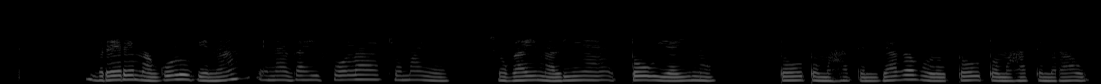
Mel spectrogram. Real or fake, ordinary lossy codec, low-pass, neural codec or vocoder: real; MP3, 32 kbps; 3.6 kHz; none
